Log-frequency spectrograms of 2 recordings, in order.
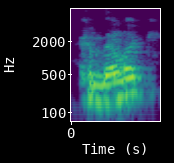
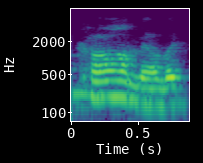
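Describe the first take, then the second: First: The first vowel is a short schwa. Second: The first vowel is a longer a. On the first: It means like a king. "than a schwa" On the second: It means like the king. "a longer a sound"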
